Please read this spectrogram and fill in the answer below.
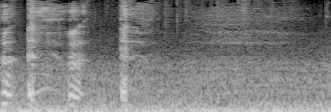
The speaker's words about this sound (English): Oh, I'm coughing. Unless you couldn't tell, or as if you couldn't tell, I'm coughing.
